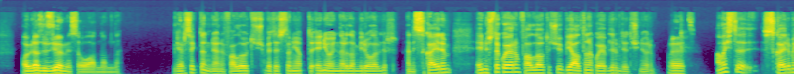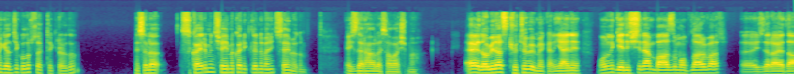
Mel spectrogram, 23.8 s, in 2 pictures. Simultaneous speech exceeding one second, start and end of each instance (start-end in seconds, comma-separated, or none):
none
